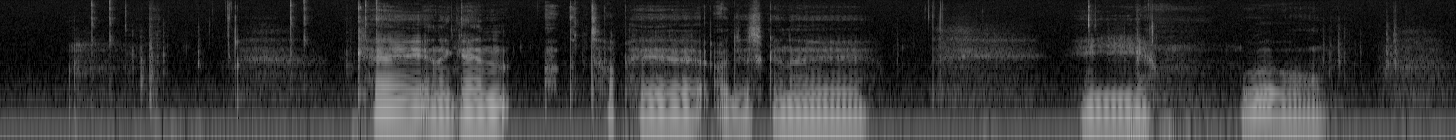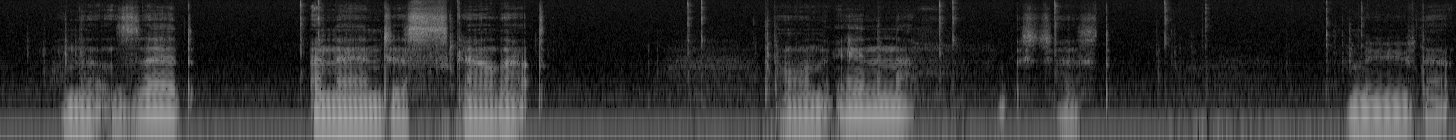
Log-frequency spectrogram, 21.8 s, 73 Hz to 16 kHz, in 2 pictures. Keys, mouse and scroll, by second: 2.1 click, 2.7 alt+click, 3.4 middle click, 8.4 e, 14.1 s, 17.9 click, 18.8 click, 19.9 shift+middle click, 21.1 middle click.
